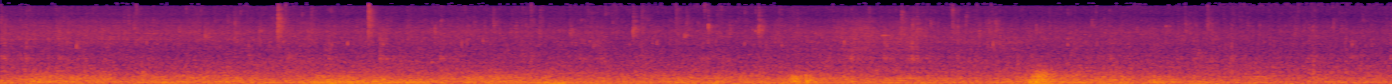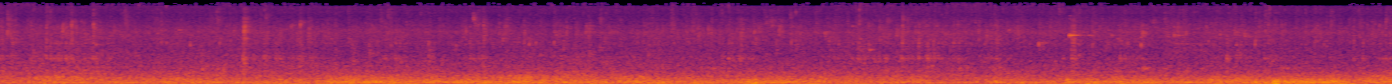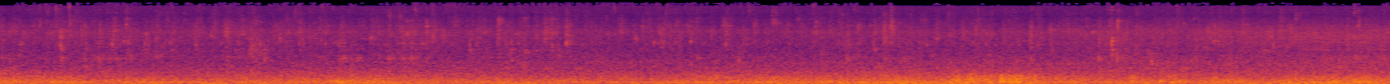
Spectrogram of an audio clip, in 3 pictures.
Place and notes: Connolly St, Midleton, Co. Cork, Ireland - Incoming Rain
Sounds of thunder and rain, interspersed with family life.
